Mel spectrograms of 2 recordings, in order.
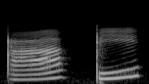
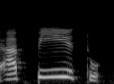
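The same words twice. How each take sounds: First: "Apito" very slow, a-pi-to in beats; syllables clapped. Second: Said in the usual way. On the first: Shown as a demonstration. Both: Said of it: "aquele recurso das palminhas".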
